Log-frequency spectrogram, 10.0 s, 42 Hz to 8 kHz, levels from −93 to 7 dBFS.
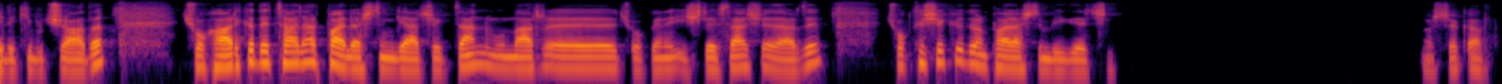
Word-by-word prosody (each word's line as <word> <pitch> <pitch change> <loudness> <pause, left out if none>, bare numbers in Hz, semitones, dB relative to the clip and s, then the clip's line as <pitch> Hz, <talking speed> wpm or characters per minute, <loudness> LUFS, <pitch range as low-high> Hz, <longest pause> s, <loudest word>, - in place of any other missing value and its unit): hele 100 -1 -4
ki 105 - -10
bu 100 - -11
çağda. 100 -1 +2 0.5
Çok 125 -1 -3
harika 130 +6 +6
detaylar 165 +1 +2
paylaştın 115 -2 +4
gerçekten. 110 +6 0
Bunlar, 115 -1 +1
ııı, 115 0 +1
çok, 110 -2 -11
hani, 110 0 -5
işlevsel 115 +2 -2
şeylerdi. 120 - -2 0.4
Çok 135 - -8
teşekkür 170 +3 -2
ediyorum 150 -6 -2
paylaştığın 115 -3 0
bilgiler 100 -1 -5
için. - - -10 2.0
Hoşça - - -9
kal. - - -5
115 Hz, 140 wpm, -24 LUFS, 110-130 Hz, 2.0 s, harika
